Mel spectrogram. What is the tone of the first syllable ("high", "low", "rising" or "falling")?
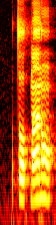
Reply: low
